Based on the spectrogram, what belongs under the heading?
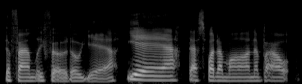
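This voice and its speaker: A woman's voice: on the low side, steady tone, normal speed, vocal fry, clear, resonant tone, no echo, studio quality. A woman streamer chatting casually with her viewers, rambling with lots of fillers and restarts.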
